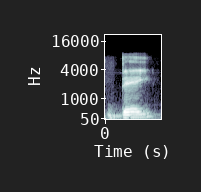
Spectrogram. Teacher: It's plosive, alveolar, oral, but voiced.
